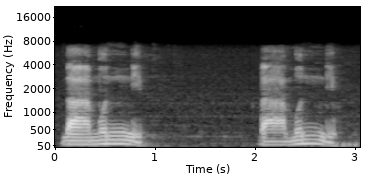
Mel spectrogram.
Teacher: So we added 사이시옷, but the next letter starts with the vowel E. So this 사이시옷 is pronounced as 니은, and another 니은 is added as the first consonant in the place of 이응. So 묻 becomes 문, 잎 becomes 잎, 나뭇잎, 나뭇잎.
